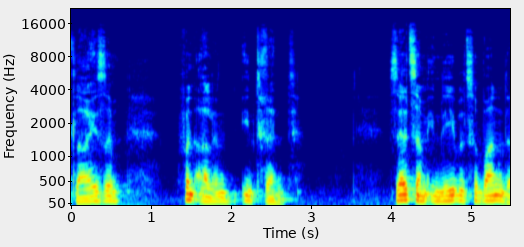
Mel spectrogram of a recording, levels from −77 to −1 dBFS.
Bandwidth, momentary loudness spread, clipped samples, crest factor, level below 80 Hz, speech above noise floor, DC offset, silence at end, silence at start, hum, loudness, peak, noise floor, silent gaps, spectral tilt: 16 kHz; 11 LU; under 0.1%; 20 dB; -46 dBFS; 37 dB; under 0.1%; 0 s; 0 s; none; -24 LUFS; -6 dBFS; -60 dBFS; none; -7 dB/octave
